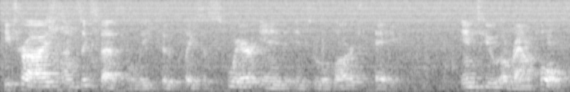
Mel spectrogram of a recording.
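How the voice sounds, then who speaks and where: A man's voice: lowish voice, normal speed. A man reading stage directions aloud as scripted narration for a play. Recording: echoey noisy room, far from mic.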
